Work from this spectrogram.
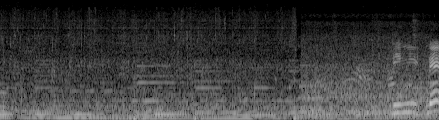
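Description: A river stream flows at a campground in Megamendung, Puncak, Bogor, a steady broadband rush running under nearby talk and voices throughout.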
